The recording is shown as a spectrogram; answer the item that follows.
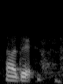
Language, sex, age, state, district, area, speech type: Malayalam, female, 18-30, Kerala, Kozhikode, rural, conversation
